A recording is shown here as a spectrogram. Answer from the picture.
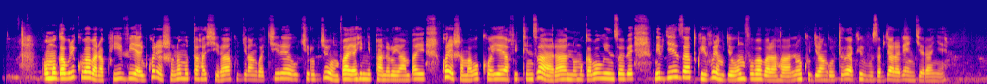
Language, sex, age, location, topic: Kinyarwanda, female, 25-35, Kigali, health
